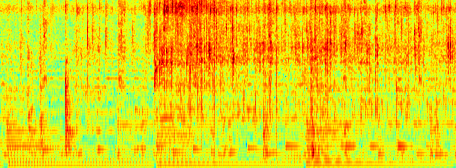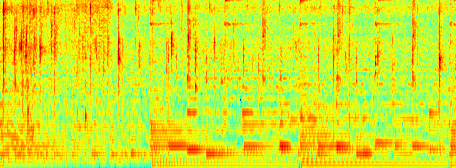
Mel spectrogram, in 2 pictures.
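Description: Chana dal, urad dal, mustard seeds and cumin fry in oil as a tempering for a cucumber chutney, giving a steady crackling sizzle that runs under prominent background music throughout.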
